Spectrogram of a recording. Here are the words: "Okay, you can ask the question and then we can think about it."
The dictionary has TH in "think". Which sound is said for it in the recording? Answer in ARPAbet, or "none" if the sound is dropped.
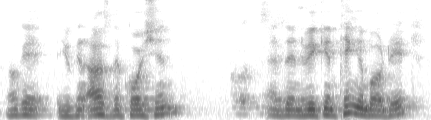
T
